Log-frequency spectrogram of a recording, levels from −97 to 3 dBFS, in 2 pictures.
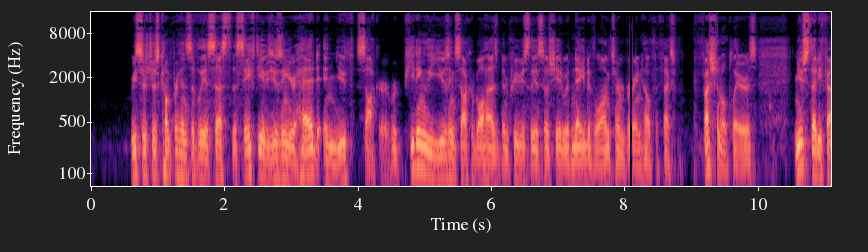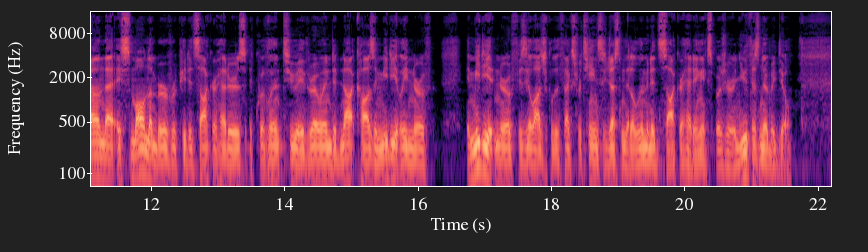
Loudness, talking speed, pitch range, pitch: -22 LUFS, 185 wpm, 75-85 Hz, 75 Hz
